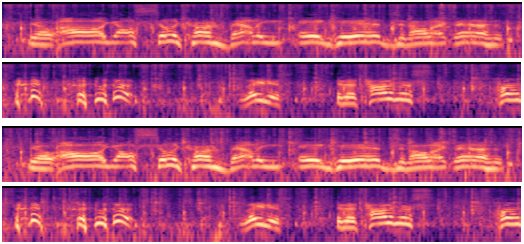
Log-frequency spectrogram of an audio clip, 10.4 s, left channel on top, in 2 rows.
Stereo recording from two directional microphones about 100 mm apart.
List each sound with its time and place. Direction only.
0.4 s speech: 10° right (ahead or behind)
4.4 s speech: 20° right (ahead or behind)
5.3 s speech: 5° right (ahead or behind)
9.8 s clip-clop: centre (ahead or behind)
